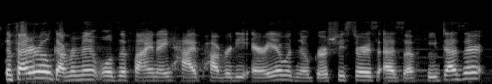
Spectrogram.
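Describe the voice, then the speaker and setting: A woman's voice: lowish voice, lo-fi sound. A woman speaking as a farmer and activist, explaining her work in a documentary interview style. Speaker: farmer and food justice activist. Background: background music.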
